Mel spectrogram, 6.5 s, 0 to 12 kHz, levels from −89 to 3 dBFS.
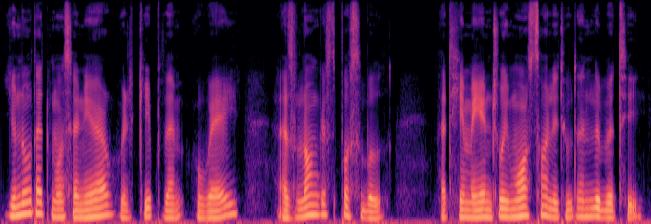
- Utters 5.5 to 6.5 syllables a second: Yes, 5.8 syllables/s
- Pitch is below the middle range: Yes, low, 125 Hz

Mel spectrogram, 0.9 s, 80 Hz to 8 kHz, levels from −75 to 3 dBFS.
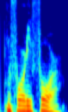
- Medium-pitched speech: No, low, 120 Hz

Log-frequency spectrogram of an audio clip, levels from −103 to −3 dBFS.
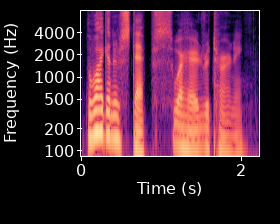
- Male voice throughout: Yes, male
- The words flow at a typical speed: Yes, average, 160 wpm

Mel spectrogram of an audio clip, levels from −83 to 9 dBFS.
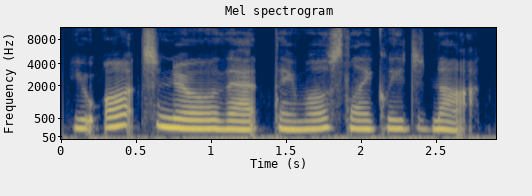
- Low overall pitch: No, high, 225 Hz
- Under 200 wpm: No, fast, 205 wpm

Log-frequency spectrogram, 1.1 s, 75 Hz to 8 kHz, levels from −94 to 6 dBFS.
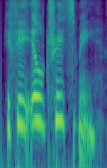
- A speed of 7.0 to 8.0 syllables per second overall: No, 5.8 syllables/s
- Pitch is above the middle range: Yes, very high, 250 Hz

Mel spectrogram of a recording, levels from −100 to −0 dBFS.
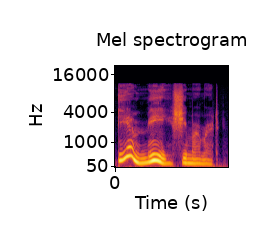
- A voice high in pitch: No, medium, 170 Hz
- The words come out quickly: No, average, 140 wpm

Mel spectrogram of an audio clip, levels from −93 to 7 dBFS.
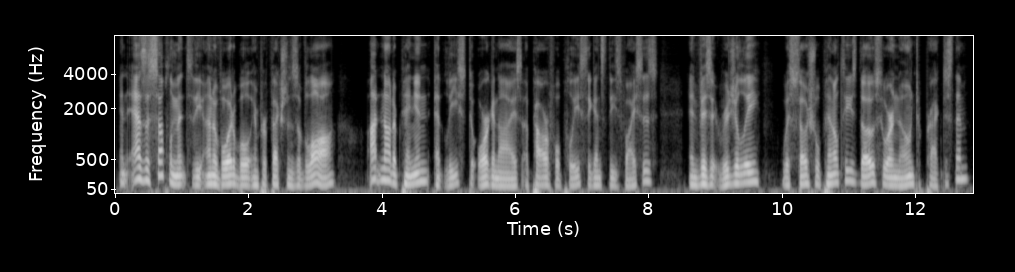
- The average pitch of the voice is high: No, low, 115 Hz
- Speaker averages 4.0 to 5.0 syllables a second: No, 5.9 syllables/s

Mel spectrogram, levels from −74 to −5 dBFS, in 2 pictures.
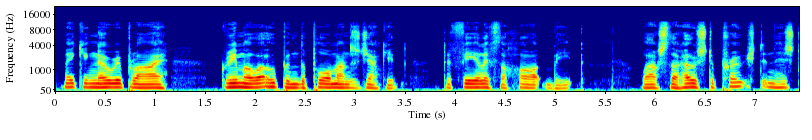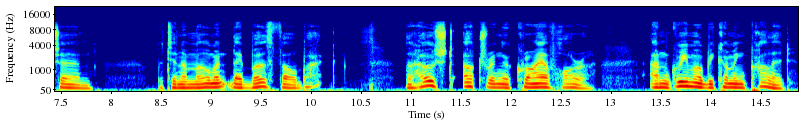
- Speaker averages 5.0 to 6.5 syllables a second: Yes, 5.1 syllables/s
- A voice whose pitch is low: Yes, low, 125 Hz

